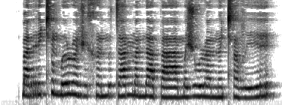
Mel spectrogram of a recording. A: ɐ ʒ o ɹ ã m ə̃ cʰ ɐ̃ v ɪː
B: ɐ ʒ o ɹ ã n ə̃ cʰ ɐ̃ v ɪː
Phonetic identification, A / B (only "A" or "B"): B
